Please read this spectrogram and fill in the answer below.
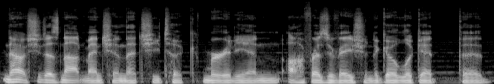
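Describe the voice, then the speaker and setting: A man playing a tabletop game, describing his character's choices conversationally in a reflective, halting way. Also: low voice, little pitch movement. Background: background music.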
